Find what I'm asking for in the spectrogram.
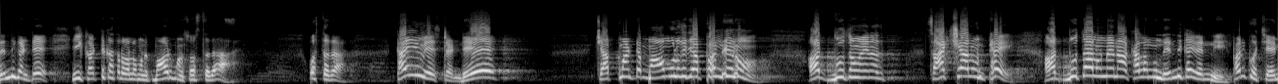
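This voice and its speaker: A man's voice: very high-pitched, bright, forceful tone. A man preaching a fiery sermon in Telugu, firing rhetorical questions at the congregation.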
